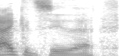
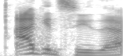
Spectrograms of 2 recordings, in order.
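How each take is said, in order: First: Softer, lower murmur to himself; quiet repeat. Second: Said in the usual way. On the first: Shown as a demonstration. Streamer softly repeating to himself, quiet. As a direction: drop it to a soft aside.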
